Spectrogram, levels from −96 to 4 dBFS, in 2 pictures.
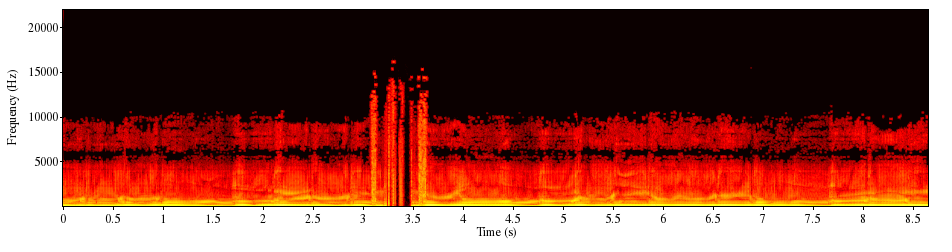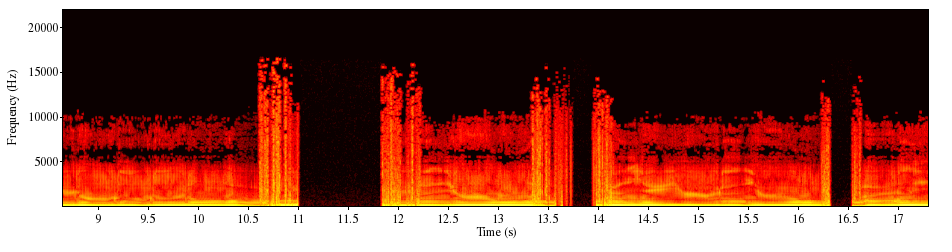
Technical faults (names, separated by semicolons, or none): MP3 compression; intermittent contact; compressed frames skipped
